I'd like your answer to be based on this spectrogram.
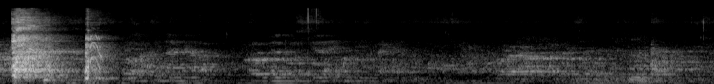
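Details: Two harsh coughs from a man, followed by background talking and room noise.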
